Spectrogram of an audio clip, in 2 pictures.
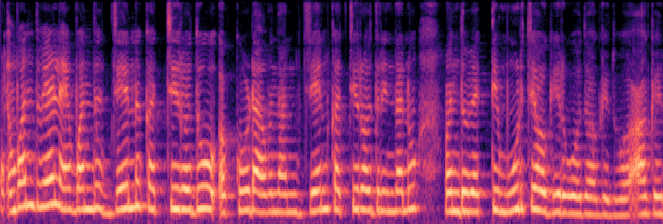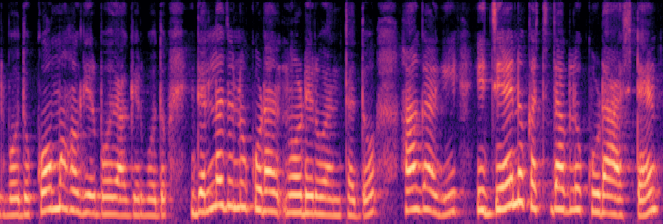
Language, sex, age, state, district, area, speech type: Kannada, female, 18-30, Karnataka, Chikkamagaluru, rural, spontaneous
